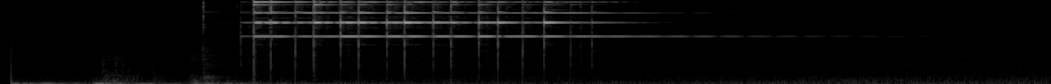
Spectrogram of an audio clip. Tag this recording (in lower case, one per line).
bell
